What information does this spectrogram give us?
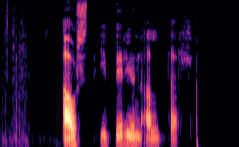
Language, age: Icelandic, 20-29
